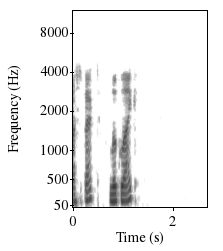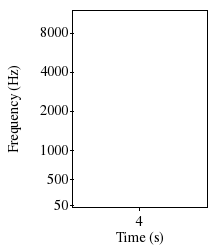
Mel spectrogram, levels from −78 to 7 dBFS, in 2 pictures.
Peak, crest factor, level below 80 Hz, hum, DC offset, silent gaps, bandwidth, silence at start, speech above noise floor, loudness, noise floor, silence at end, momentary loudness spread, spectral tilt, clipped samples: -4 dBFS; 22 dB; -64 dBFS; none; under 0.1%; none; 4.7 kHz; 0 s; 67 dB; -20 LUFS; -86 dBFS; 4.1 s; 9 LU; -11 dB/octave; under 0.1%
